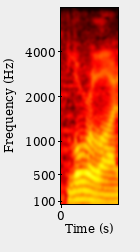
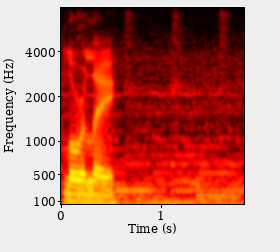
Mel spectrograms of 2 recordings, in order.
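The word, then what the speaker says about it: Lorelei: in the laser eyes I think it's laurelai not Luray it Rhymes better by wrong organ mouth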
